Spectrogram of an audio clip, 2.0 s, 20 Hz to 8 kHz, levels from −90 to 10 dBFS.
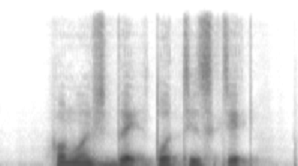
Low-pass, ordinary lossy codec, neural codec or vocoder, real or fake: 7.2 kHz; none; codec, 16 kHz, 0.5 kbps, FreqCodec, larger model; fake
